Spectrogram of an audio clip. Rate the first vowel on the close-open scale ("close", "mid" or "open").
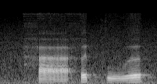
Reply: open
